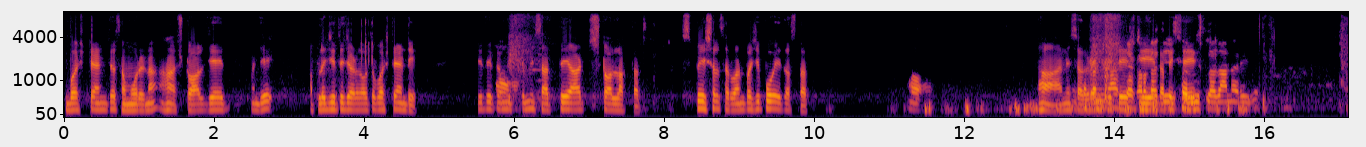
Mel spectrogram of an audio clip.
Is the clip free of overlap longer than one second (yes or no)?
no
